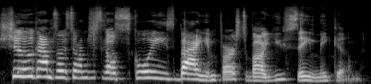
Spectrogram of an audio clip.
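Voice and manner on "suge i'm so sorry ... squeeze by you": fake-sweet, thick put-on Southern accent, pitched up. Describing squeezing past people on purpose, putting on a thick accent. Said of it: "I like to put that thick accent".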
